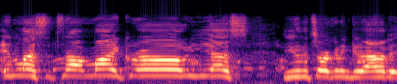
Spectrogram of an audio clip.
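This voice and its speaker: At a very fast pace, the speaker uses a raised, projected voice and an animated tone over noticeable background noise. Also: man. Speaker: esports commentator. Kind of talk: live commentary.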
